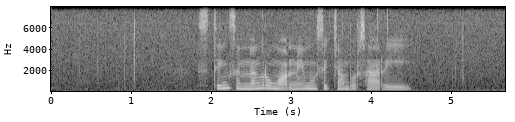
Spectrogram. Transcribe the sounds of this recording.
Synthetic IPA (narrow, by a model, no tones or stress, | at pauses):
st̪ɪŋsənəŋruŋɔ̰ʔnemusɪk̚t͡ʃampʊrsaɾi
